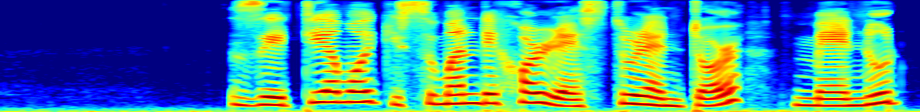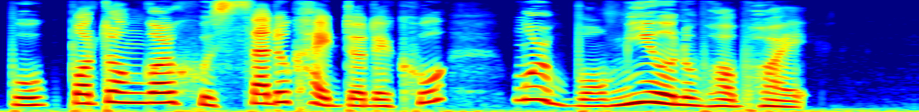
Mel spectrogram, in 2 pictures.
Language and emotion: Assamese, disgusted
